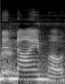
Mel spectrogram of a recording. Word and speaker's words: Nanaimo: Nanaimo.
